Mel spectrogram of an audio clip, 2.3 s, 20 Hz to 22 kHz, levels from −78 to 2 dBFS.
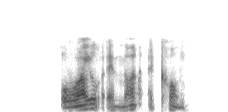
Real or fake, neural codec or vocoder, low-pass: fake; codec, 24 kHz, 1.5 kbps, HILCodec; 5.4 kHz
